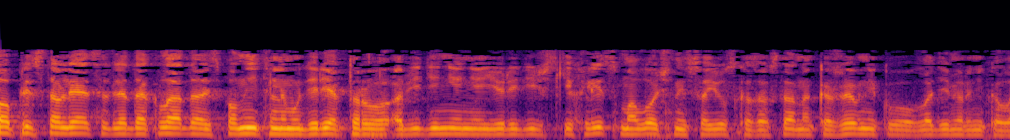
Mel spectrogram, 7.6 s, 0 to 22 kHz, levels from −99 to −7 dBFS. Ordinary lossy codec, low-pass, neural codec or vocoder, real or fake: MP3, 24 kbps; 7.2 kHz; none; real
